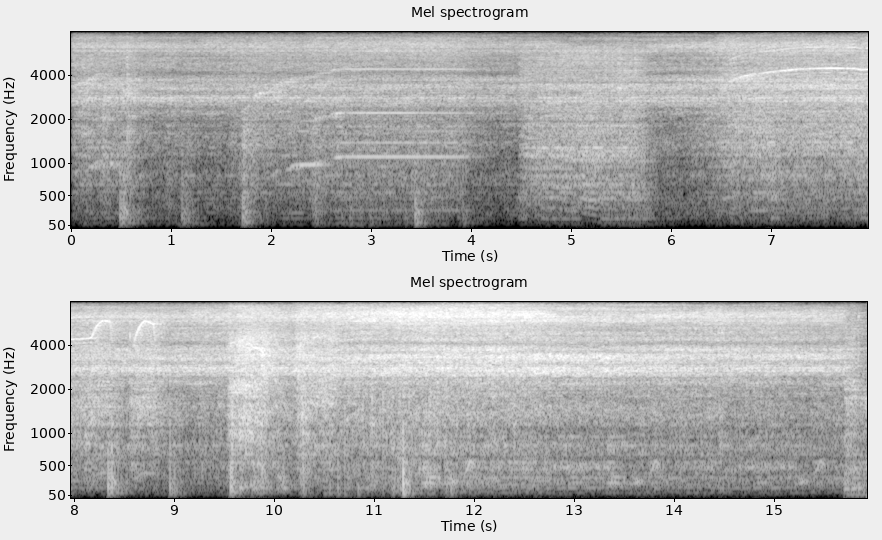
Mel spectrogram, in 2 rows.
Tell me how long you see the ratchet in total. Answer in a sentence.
The ratchet can't be heard in this clip.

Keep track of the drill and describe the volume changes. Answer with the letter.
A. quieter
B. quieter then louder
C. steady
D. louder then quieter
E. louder
D.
